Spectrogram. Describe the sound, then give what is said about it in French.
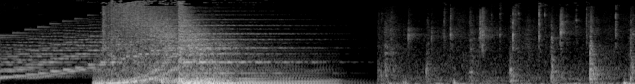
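Footsteps climb a narrow staircase inside the Buthiers astronomical observatory, a run of irregular, fairly loud footfalls that follows a longer, louder ringing sound. “Voilà, on monte un, escalier un peu étroit.”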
